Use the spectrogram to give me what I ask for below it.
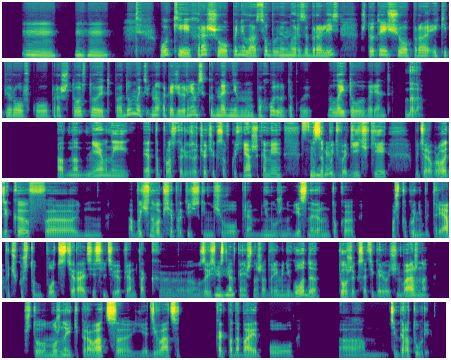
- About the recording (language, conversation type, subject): Russian, podcast, Как подготовиться к однодневному походу, чтобы всё прошло гладко?
- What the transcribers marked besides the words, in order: none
